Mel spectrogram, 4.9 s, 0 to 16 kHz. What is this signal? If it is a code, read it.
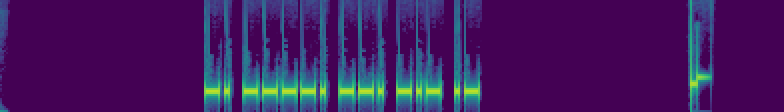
Morse code, heard as a keyed tone, about 40 wpm, 700 Hz. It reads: N9GKA
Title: USA Call Signs - 4x Character Spacing - 40wpm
